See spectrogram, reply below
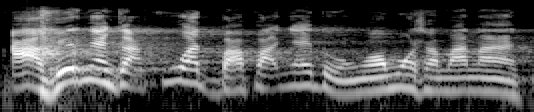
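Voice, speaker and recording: A man teaching a religious study class in a lively, joking way, often turning to address his listeners directly. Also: sits high, brisk. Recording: long hall reverb.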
